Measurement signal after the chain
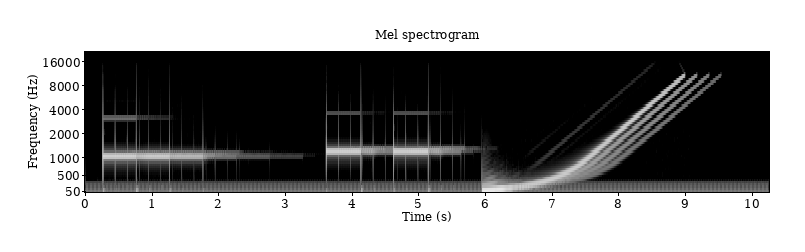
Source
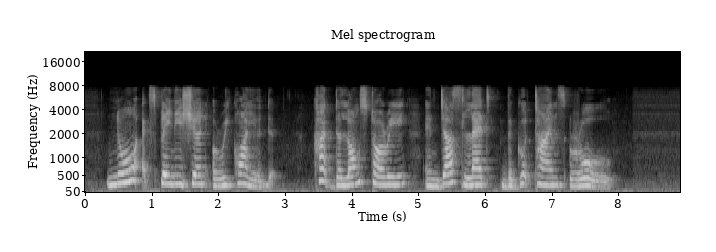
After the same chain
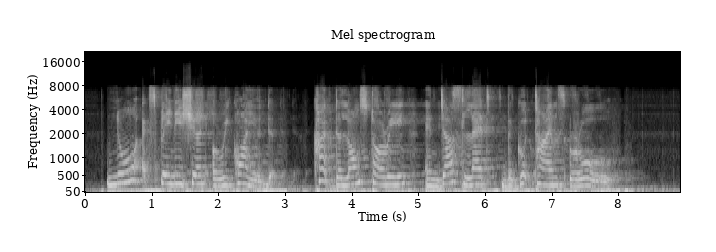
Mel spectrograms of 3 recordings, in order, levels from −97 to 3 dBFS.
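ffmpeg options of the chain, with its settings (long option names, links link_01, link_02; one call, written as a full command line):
ffmpeg -i in.wav -filter_complex "[0:a]agate=range=-16dB:threshold=-46dB:ratio=16:detection=peak,lowshelf=frequency=120:width_type=q:width=3:gain=12,asplit=2[link_01][link_02];[link_02]acontrast=82,volume=1.5dB[link_03];[link_01][link_03]amix=inputs=2:normalize=0,alimiter=limit=-7.5dB:level=0:latency=1:release=18,acrossover=split=130|3000[link_04][link_05][link_06];[link_05]acompressor=threshold=-21dB:ratio=6[link_07];[link_04][link_07][link_06]amix=inputs=3:normalize=0,aeval=exprs='val(0)+0.00224*(sin(2*PI*50*n/s)+sin(2*PI*2*50*n/s)/2+sin(2*PI*3*50*n/s)/3+sin(2*PI*4*50*n/s)/4+sin(2*PI*5*50*n/s)/5)':channel_layout=same,asplit=2[link_08][link_09];[link_09]asplit=3[link_10][link_11][link_12];[link_10]adelay=182,afreqshift=30,volume=-17.5dB[link_13];[link_11]adelay=364,afreqshift=60,volume=-25dB[link_14];[link_12]adelay=546,afreqshift=90,volume=-32.6dB[link_15];[link_13][link_14][link_15]amix=inputs=3:normalize=0[link_16];[link_08][link_16]amix=inputs=2:normalize=0,aresample=32000,aresample=44100,volume=1dB" out.wav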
